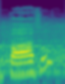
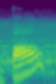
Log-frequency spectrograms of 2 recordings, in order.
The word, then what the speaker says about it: Basel: Uh, this A32200 is off to Basel or Bal. I've heard it pronounced both ways.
